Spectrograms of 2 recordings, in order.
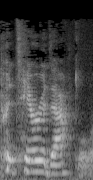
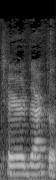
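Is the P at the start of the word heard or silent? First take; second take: heard; silent. First: The initial P is pronounced aloud. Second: The initial P is silent. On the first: The speaker calls it wrong. "if it didn't have a silent P, it would be called" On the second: The speaker calls it right. "pronounced the silent P"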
